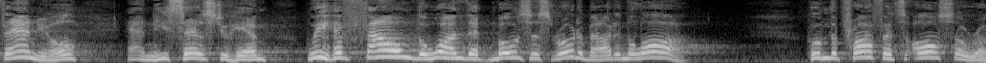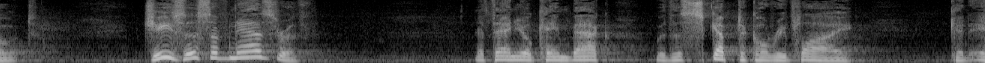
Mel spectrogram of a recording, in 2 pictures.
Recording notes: Delivered during the Traditional Worship service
